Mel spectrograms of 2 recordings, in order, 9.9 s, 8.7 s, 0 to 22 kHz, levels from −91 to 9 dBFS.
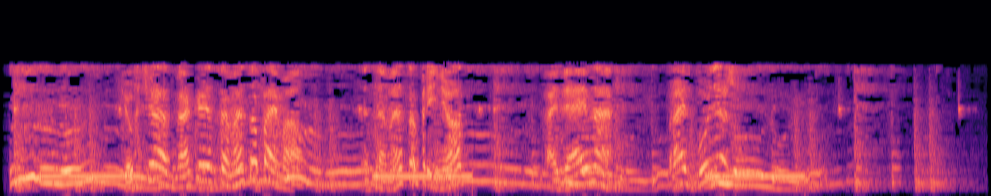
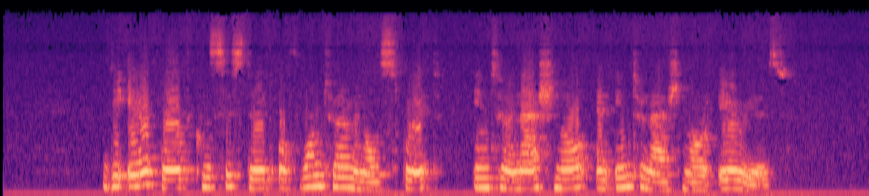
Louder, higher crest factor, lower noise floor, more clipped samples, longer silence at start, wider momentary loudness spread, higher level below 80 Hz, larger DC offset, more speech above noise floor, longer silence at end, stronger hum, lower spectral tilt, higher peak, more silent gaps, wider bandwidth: about the same, -11 LUFS vs -10 LUFS; about the same, 12 dB vs 10 dB; second, -32 dBFS vs -37 dBFS; first, 0.2% vs under 0.1%; second, 0.1 s vs 1 s; first, 17 LU vs 6 LU; second, -60 dBFS vs -44 dBFS; neither; second, 22 dB vs 27 dB; second, 0.3 s vs 0.6 s; neither; about the same, -4 dB/octave vs -5 dB/octave; about the same, 0 dBFS vs 0 dBFS; neither; second, 6 kHz vs 16 kHz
